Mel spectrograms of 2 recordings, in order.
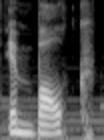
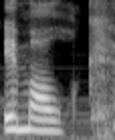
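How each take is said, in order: First: The middle b sound is clearly pronounced. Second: The middle b sound is left out. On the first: This follows the spelling with the letter B. "there's a B in there so I say Imbolc" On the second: This is how some other people say it. "Imolc as I've heard people pronounce it"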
